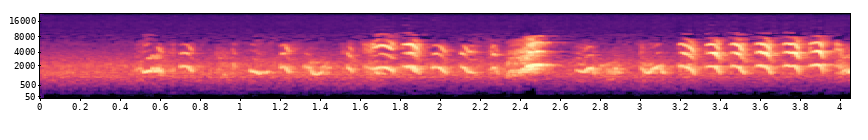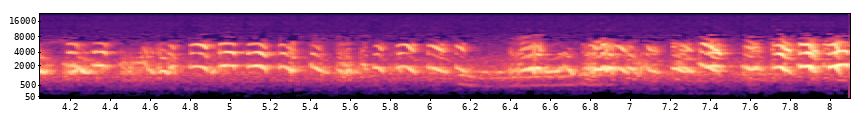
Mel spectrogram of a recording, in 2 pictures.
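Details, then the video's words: Pet cockatiels in a friendly fight give a continuous stream of rapid, scratchy chattering notes, several per second, with brief louder squawks mixed in and a short low whistle near the end. "Ｃｏｃｋａｔｉｅｌｓ friendly fight & Talking in own language"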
